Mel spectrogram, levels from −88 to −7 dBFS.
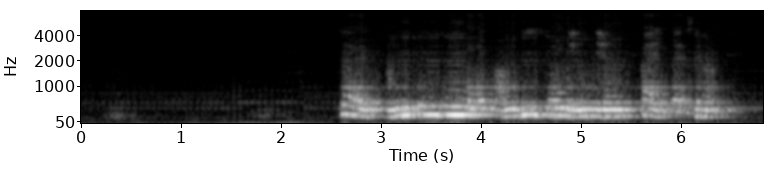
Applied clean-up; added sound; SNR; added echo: neural separator model SepFormer DNS4.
